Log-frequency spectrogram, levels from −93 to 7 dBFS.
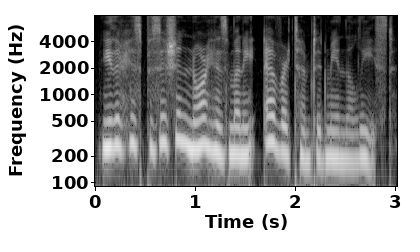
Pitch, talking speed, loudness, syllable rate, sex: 225 Hz, 240 wpm, -16 LUFS, 6.4 syllables/s, female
